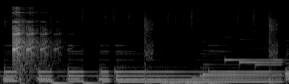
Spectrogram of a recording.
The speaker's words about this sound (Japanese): じゃあまずは乾杯しますか。乾杯。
